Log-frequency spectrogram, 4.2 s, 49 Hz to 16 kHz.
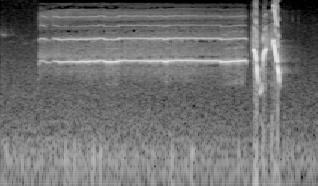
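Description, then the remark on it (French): A person whistles in imitation of a bird, performing Schumann's 'The Prophet Bird' in a 7,000-person hall in Tokyo, Japan: one long, steady high note held for about two and a half seconds, then a few quick swooping chirps. It is clear and loud over faint background noise. “Et puis, il y a ce moment incroyable du Japon, où on arrive à Tokyo dans une salle de 7000 personnes, et on décide de faire l'oiseau prophète.”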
